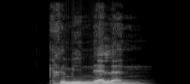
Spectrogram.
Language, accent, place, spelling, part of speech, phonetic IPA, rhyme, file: German, Germany, Berlin, kriminellen, adjective, [kʁimiˈnɛlən], -ɛlən, De-kriminellen.ogg
- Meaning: inflection of kriminell: 1. strong genitive masculine/neuter singular 2. weak/mixed genitive/dative all-gender singular 3. strong/weak/mixed accusative masculine singular 4. strong dative plural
